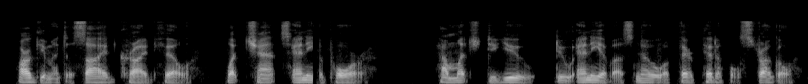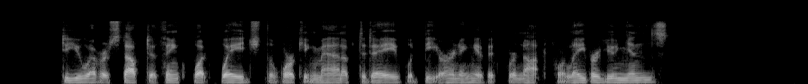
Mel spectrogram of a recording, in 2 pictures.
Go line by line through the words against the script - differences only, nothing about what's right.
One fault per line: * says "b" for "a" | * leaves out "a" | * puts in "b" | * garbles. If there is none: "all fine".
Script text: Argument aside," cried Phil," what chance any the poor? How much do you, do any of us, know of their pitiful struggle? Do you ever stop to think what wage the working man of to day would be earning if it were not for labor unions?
all fine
